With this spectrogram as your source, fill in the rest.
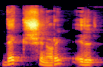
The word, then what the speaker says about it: dictionary: طيب كلمة قاموس، القاموس بنقول عليه dictionary، خلي بالك كده dictionary TION بنقول عليها شن، خلاص عرفنا المقطع ده.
